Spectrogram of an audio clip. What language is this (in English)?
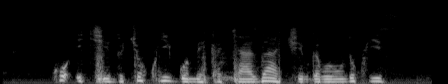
Kinyarwanda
